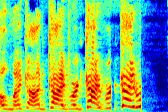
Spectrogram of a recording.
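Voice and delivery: frantic panicked cry, high and rushed. Voicing a character jumping in place after an ally is shot: panicked NPC voice. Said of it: "Wayward starts, like, jumping in place, and he's like".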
